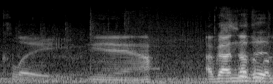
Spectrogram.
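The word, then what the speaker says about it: Klei: spelled it cly and now they're like it's pronounced clay yeah I've got another but love for my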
